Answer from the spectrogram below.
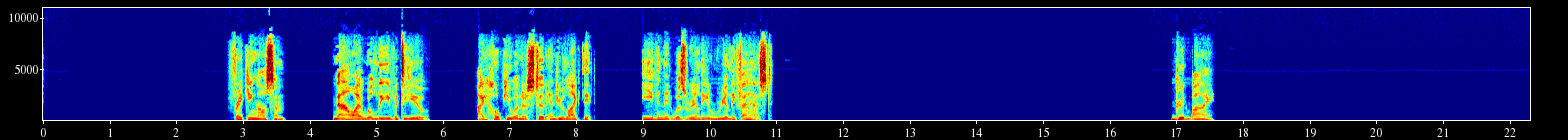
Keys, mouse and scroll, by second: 20.7 Escape.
